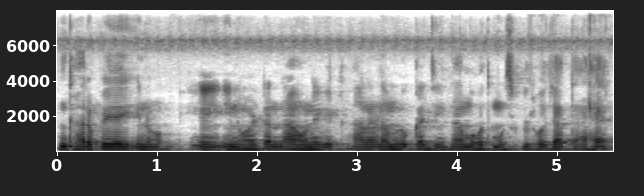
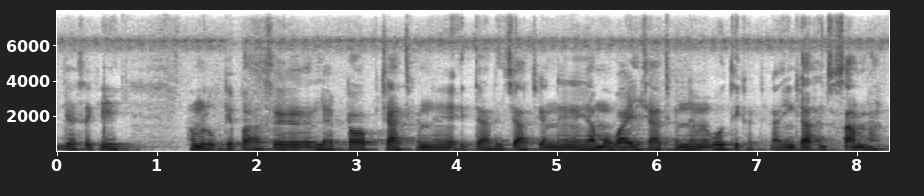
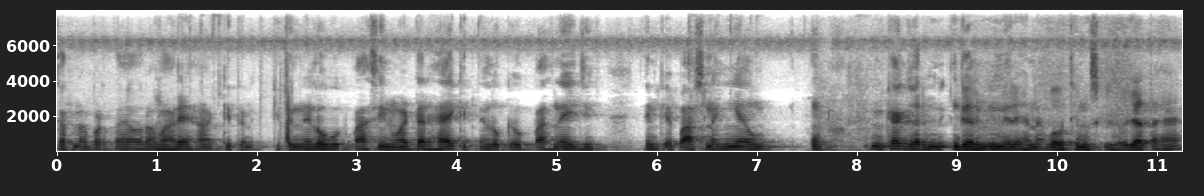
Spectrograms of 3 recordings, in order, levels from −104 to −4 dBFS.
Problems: none marked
